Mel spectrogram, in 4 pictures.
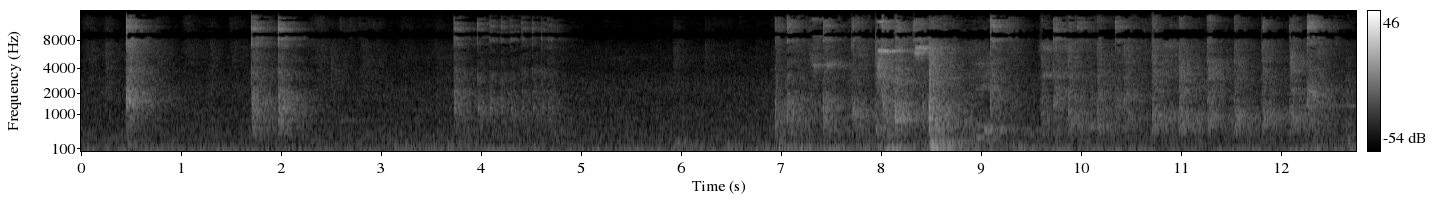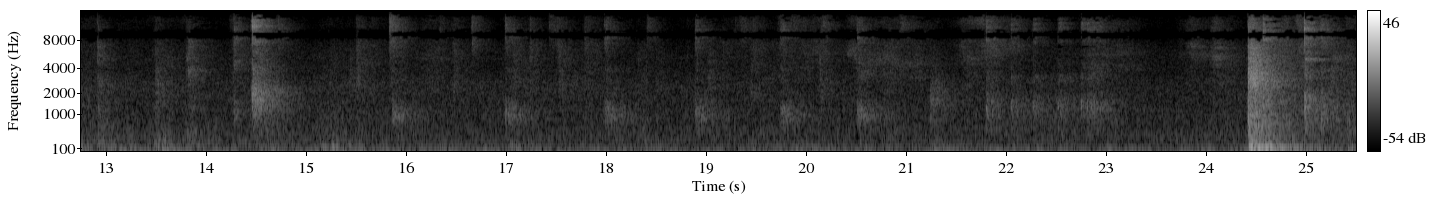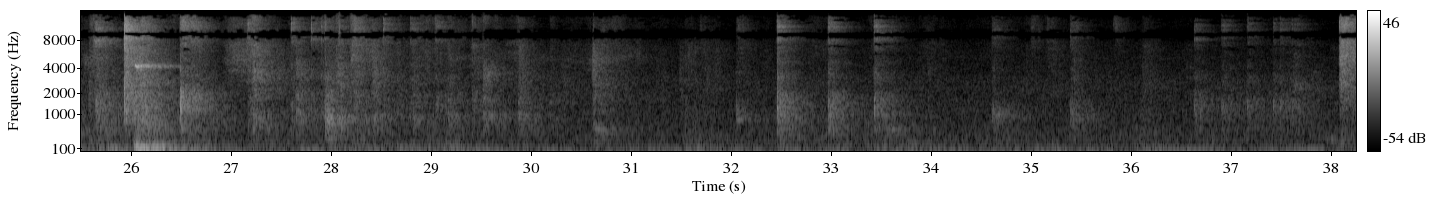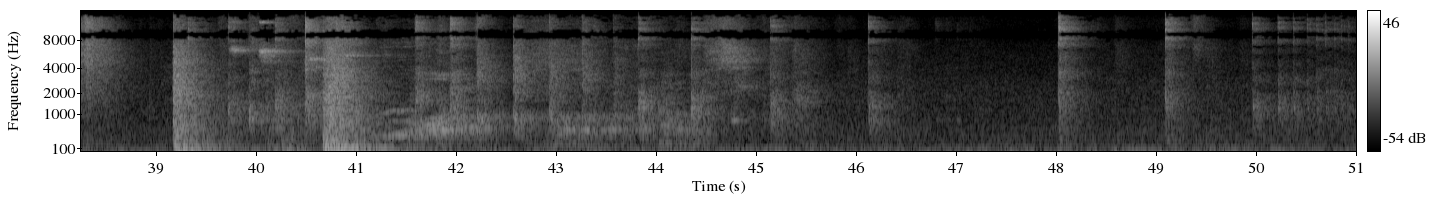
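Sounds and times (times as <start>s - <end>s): table tennis ball hits: 1.7s - 2.4s, 3.7s - 4.9s, 6.9s - 12.8s, 14.3s - 14.9s, 21.8s - 23.1s, 24.4s - 30.1s, 39.2s - 46.5s, 48.0s - 48.4s, 49.0s - 51.0s
voices: 41.2s - 45.1s.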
